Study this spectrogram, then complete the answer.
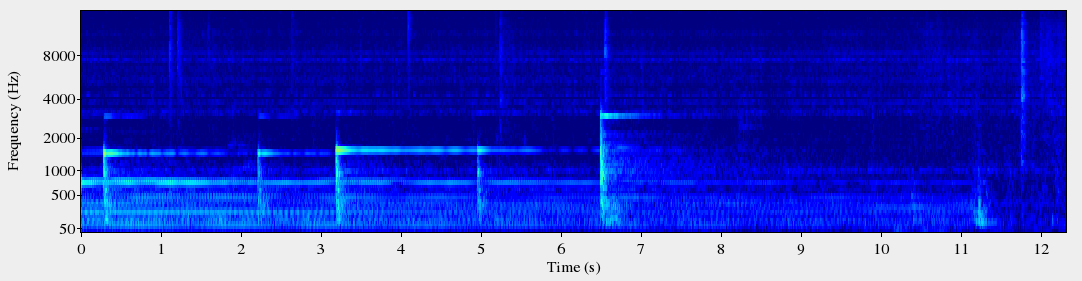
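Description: A grand piano plays slow, ringing chords that fade away.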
